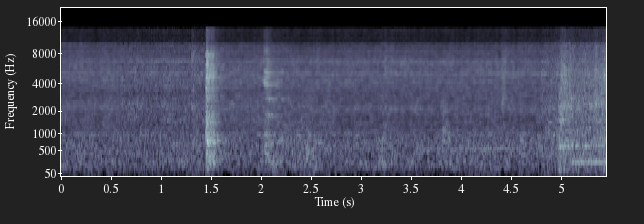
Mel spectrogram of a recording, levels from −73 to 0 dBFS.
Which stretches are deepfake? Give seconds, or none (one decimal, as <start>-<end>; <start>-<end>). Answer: 0.0-0.6; 1.5-4.8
